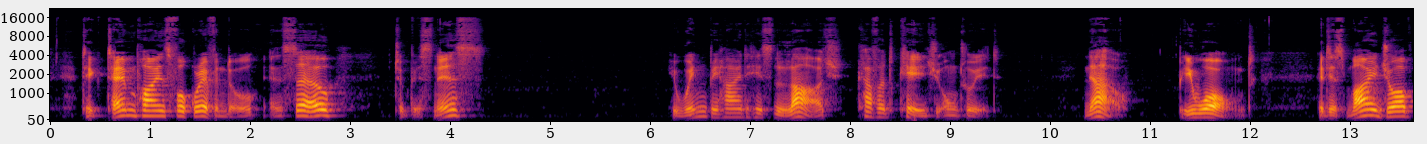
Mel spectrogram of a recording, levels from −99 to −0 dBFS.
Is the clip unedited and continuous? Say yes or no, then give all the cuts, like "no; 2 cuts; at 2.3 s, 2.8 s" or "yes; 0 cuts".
no; 3 cuts; at 2.1 s, 6.6 s, 7.2 s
